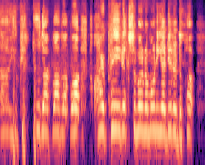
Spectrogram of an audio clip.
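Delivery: acted-out, very high-pitched, indignant, outraged rant. Retelling how a guy started losing it: imitating someone losing it. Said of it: "this guy starts losing it".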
